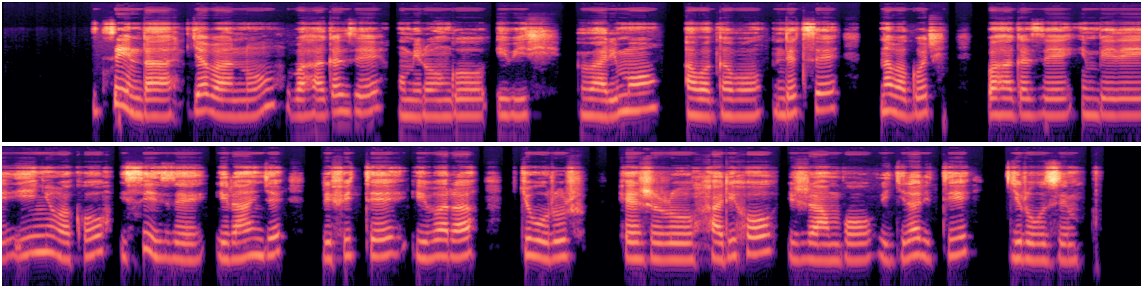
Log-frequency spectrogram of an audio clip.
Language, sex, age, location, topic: Kinyarwanda, female, 18-24, Kigali, health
